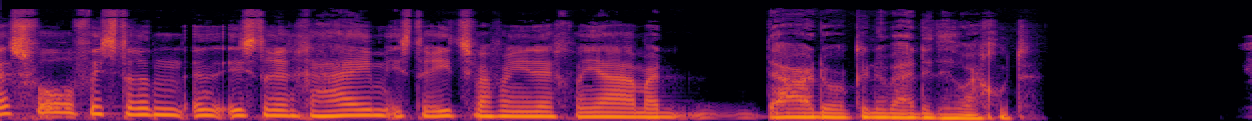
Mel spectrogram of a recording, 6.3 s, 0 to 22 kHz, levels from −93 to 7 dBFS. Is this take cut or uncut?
uncut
